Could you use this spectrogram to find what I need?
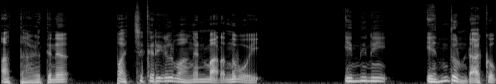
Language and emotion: Malayalam, sad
